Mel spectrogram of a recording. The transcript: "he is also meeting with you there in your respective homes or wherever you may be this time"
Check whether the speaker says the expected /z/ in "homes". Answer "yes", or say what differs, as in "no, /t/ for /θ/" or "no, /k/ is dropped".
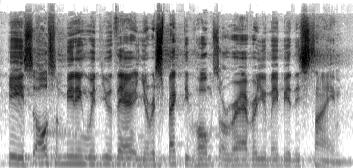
no, /s/ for /z/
